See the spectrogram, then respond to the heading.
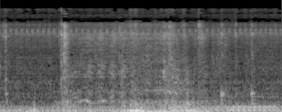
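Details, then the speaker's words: Mazda Miata, possibly rewired, after jump start and swapping connections into presumed correct order: starter churns in steady low rumble with uneven catches that never pick up; cranks but won't start, cause unconfirmed. "because now that's in the correct order it's not starting"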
